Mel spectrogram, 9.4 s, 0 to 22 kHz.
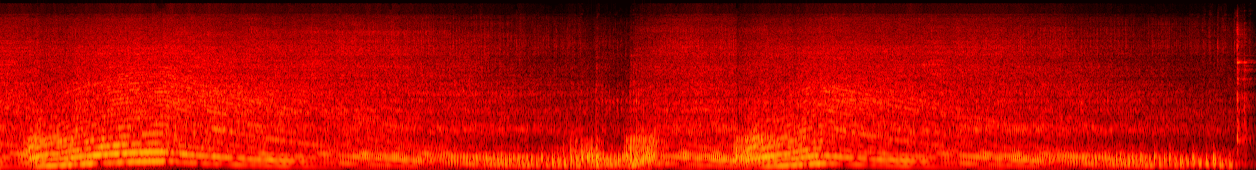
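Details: Jonsereds 70E two-stroke chainsaw tested to see if it runs: a crisp snarl climbs and falls cleanly through several throttle blips, picking up evenly without bogging; the saw runs well.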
